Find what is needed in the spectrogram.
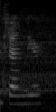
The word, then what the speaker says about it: Mithrandir: Oh, how do you say it? Mithrandir? – Mithrandir. – Mithrandir? Mm-hmm.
